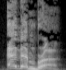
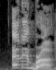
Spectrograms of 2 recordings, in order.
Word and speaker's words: Edinburgh: He said it right. Edinburgh. What is it with American brothers saying Edinburgh? Edinburgh. – Nope. Edinburgh.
